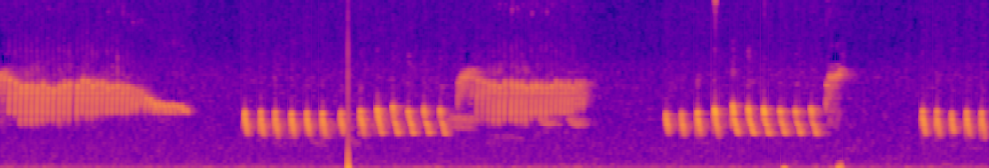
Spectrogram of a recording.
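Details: Asian pied starling (Gracupica contra) gives a long, unbroken 'filled roll' song: a high whistled phrase, then rapid repeated chip notes strung together with imitated calls of more than three other bird species, with only brief pauses.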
